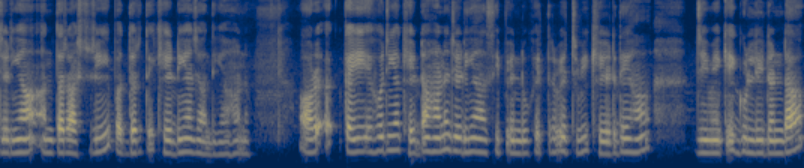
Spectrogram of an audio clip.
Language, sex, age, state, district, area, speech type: Punjabi, female, 30-45, Punjab, Tarn Taran, rural, spontaneous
